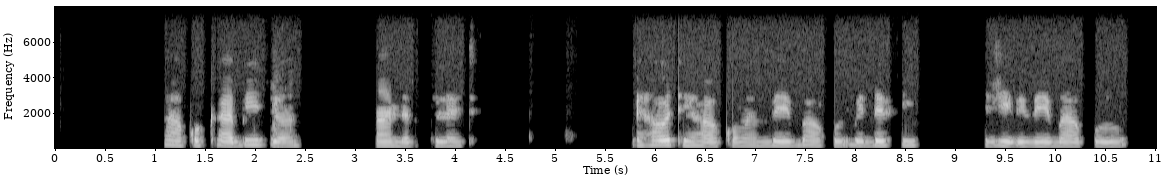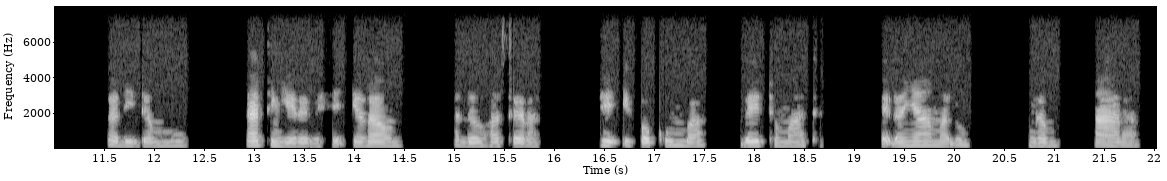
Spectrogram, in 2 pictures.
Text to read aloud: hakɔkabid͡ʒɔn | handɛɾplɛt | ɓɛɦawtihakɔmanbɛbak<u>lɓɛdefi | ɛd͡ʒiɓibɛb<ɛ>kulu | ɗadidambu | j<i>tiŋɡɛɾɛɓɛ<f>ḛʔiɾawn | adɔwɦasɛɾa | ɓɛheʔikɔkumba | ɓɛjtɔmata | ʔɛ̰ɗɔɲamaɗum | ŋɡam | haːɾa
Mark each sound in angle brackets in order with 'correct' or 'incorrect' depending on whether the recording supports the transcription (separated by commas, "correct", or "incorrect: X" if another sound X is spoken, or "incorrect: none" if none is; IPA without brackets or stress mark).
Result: correct, incorrect: a, incorrect: a, incorrect: h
